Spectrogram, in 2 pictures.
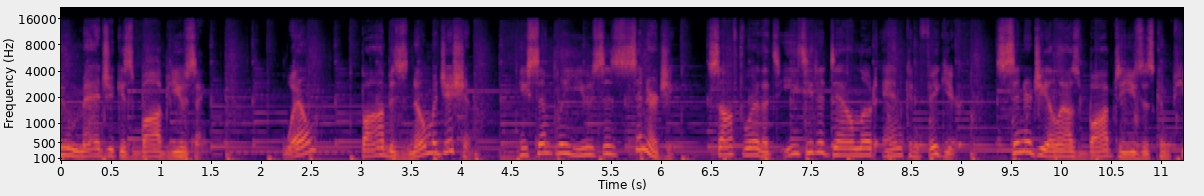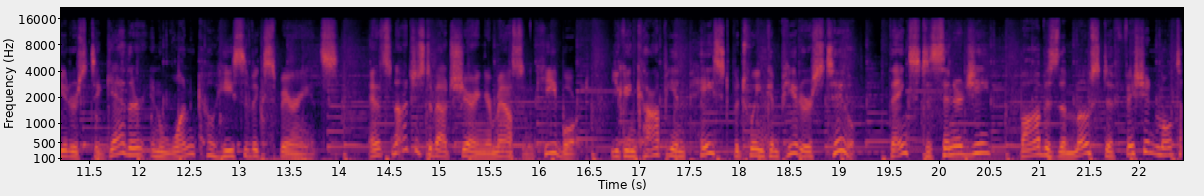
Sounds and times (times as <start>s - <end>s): Speech: 0.0s - 1.5s, 2.2s - 22.4s
Music: 0.0s - 22.4s.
